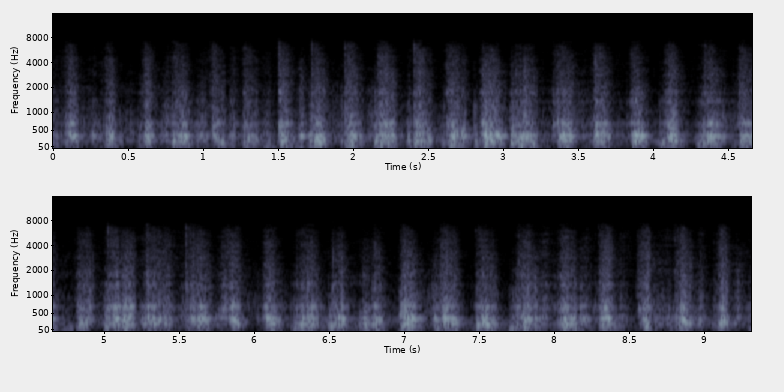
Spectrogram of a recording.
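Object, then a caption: Woven loop-pile carpet. Short nails of both hands scratch fast and aggressively across a flat, solid beige striped woven loop-pile carpet. The result is a steady run of rough, rasping strokes, about two per second, each a brief broadband scrape with a midrange body and a fizzy high edge, all close and dry.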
